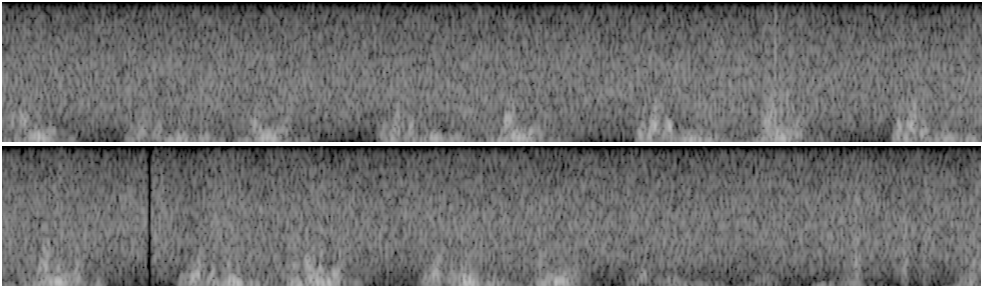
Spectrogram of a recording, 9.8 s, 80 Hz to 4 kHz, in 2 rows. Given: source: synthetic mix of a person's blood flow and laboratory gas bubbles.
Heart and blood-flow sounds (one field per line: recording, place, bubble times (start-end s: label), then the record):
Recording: Doppler ultrasound of blood flow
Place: precordium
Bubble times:
3.44-3.59 s: bubbles
3.69-3.73 s: bubbles
3.78-4.00 s: bubbles
From the record:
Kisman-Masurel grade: 211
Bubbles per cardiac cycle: several, 3 to 8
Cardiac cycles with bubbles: 1 to 10%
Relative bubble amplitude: barely perceptible (0.100 to 0.250)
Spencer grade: 1 (occasional bubble signal discernible with the cardiac motion signal, with majority of cardiac periods free of bubbles)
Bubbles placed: anywhere in the cardiac cycle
